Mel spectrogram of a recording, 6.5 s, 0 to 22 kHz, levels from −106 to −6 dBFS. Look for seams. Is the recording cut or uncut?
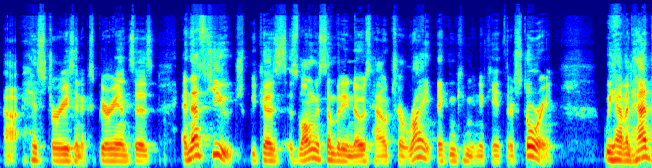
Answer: uncut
